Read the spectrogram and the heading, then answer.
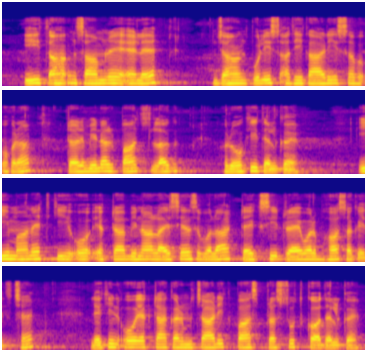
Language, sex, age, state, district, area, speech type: Maithili, male, 18-30, Bihar, Supaul, rural, read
